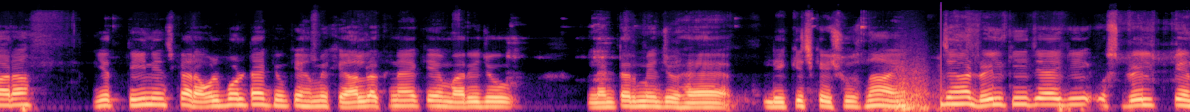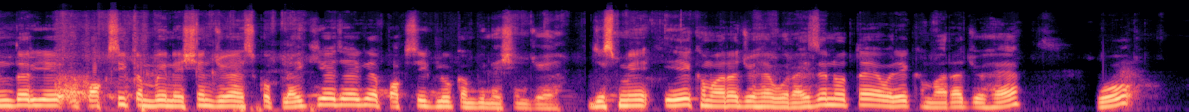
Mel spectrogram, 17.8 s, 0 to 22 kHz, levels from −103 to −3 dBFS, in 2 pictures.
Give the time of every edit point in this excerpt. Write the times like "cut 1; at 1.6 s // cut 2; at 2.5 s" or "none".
cut 1; at 7.0 s // cut 2; at 13.2 s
